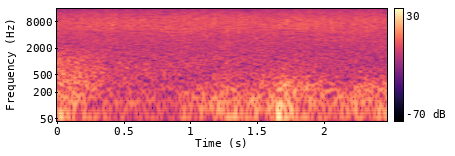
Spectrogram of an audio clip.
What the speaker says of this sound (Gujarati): રાજકોટના ધોરાજી ઉપલેટામાં ધોધમાર વરસાદ પડી રહ્યો છે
